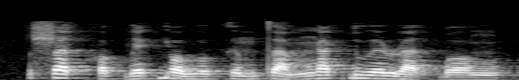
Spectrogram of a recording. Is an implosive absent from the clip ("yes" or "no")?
no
